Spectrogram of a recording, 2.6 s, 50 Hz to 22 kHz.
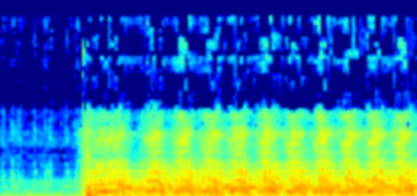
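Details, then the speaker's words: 2005 6.0 diesel, cold start at 15°F in New York, on two batteries and a jump pack: half a second of quiet, then steady even starter cranking with no catch or speed rise, almost starting; no-start, cause not confirmed. "And that's that, bro. They don't always start. That's 2 batteries and a jump pack. It almost went."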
